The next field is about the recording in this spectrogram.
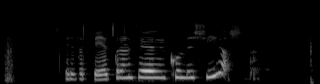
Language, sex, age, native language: Icelandic, male, 13, Icelandic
